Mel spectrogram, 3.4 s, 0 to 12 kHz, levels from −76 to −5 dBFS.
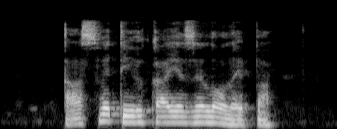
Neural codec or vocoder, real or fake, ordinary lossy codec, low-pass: codec, 16 kHz, 8 kbps, FreqCodec, smaller model; fake; AAC, 64 kbps; 7.2 kHz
